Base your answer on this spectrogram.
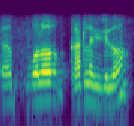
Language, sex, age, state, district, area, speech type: Assamese, male, 18-30, Assam, Udalguri, rural, conversation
